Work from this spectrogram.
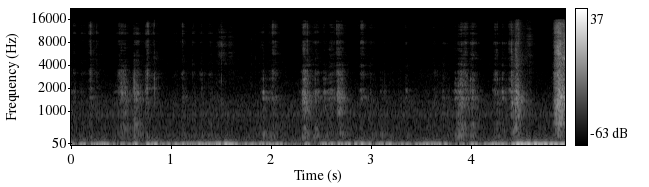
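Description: A Swan Pens Manga Maru fountain pen scratches across paper in short, faint bursts of scratchy strokes, close up and quiet with no talking.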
